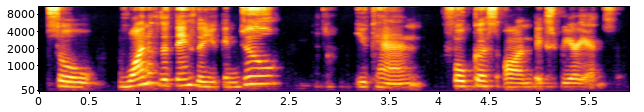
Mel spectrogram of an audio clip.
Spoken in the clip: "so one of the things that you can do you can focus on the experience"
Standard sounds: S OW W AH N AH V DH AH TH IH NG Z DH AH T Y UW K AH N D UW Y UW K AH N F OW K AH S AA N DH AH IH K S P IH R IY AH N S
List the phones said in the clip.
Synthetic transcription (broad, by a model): S OW W AH N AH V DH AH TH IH NG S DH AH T Y UW K AH N D UW Y UW K AH N F OW K AH S AA N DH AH K S P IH R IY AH N S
